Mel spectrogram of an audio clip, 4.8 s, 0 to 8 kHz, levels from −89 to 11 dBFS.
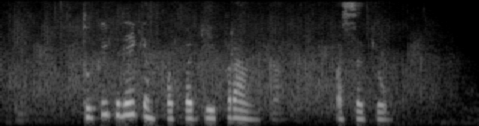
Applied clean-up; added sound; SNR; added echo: none; Applause; 18 dB; none.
